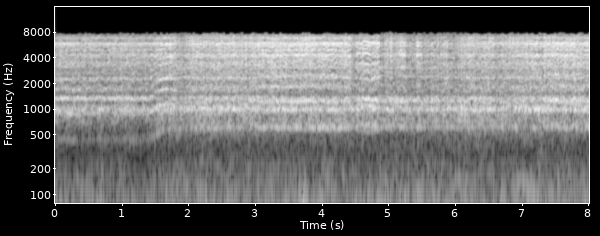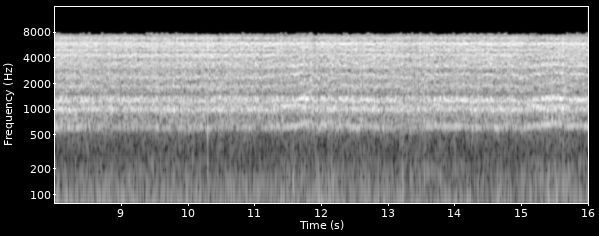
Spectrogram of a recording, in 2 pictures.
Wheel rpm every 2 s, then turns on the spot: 130, 160, 160, 160, 170, 160, 160, 160.
none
